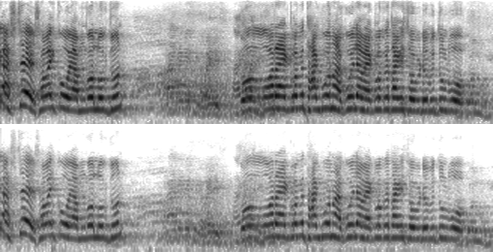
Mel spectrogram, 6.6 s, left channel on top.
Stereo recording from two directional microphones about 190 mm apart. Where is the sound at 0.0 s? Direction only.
15° left (ahead or behind).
